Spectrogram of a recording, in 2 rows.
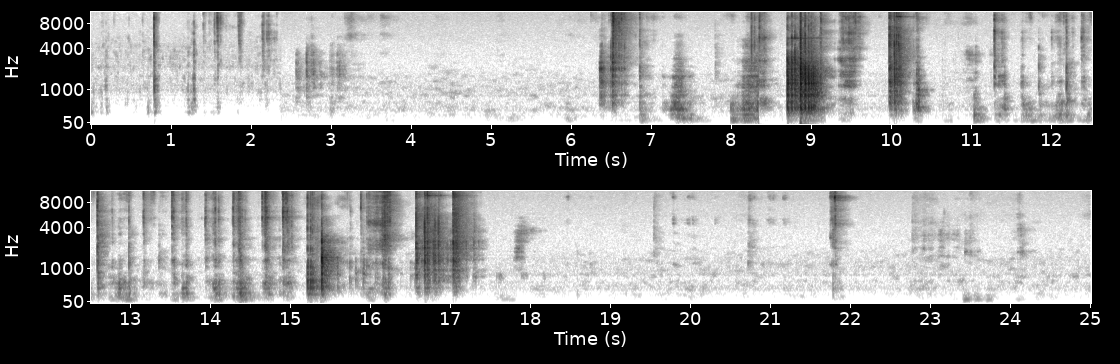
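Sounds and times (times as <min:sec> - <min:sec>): metal parts clinking: 0:01.3 - 0:01.9.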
